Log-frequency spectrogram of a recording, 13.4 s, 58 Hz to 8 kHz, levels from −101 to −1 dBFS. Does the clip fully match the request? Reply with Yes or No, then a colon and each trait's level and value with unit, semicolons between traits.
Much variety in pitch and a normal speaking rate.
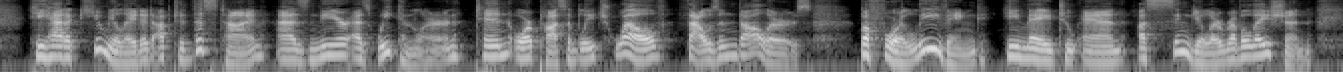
No: wide, 6.0 semitones; slow, 130 wpm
